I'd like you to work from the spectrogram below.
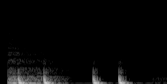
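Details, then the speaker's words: Heartbeat: regular deep lub-dub, two paired thumps per beat, roughly 70 beats a minute. "that instantly recognizable sound unique to all of us imagine using your heartbeat as a passcode for your phone computer even your car"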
